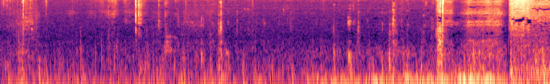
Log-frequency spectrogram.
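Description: Faint, close chewing and biting of roast chicken, with soft scattered clicks over a low rumble; a hiss of noise comes in near the end.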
